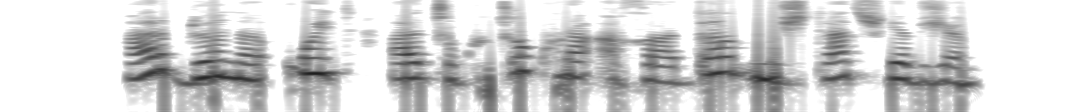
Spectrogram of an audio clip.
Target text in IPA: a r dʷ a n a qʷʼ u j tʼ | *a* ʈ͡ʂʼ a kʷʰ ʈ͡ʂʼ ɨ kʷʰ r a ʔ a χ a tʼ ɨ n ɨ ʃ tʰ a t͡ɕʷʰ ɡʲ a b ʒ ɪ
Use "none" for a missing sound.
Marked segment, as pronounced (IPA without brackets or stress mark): a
